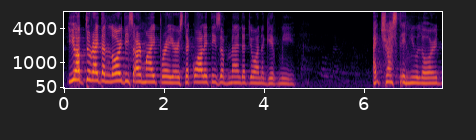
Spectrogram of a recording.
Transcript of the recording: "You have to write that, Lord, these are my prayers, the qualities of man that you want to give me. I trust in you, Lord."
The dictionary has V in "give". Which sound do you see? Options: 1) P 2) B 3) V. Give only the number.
3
